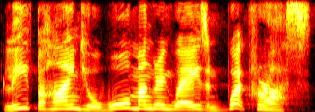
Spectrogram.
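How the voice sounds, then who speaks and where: A woman's voice: high voice, normal speed, close to an everyday voice. An actress playing a shrewd, teasing female antiquities trader in a video game, speaking with wry self-assurance. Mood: shrewd, intrigued. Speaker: game character. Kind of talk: theatrical video game voice acting.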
